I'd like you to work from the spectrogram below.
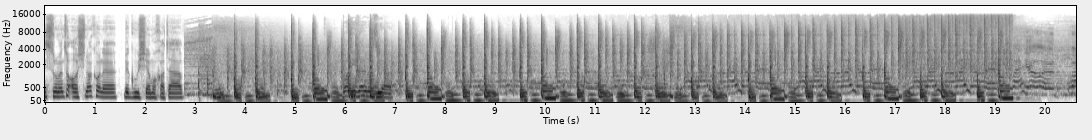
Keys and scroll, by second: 2.9 space.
